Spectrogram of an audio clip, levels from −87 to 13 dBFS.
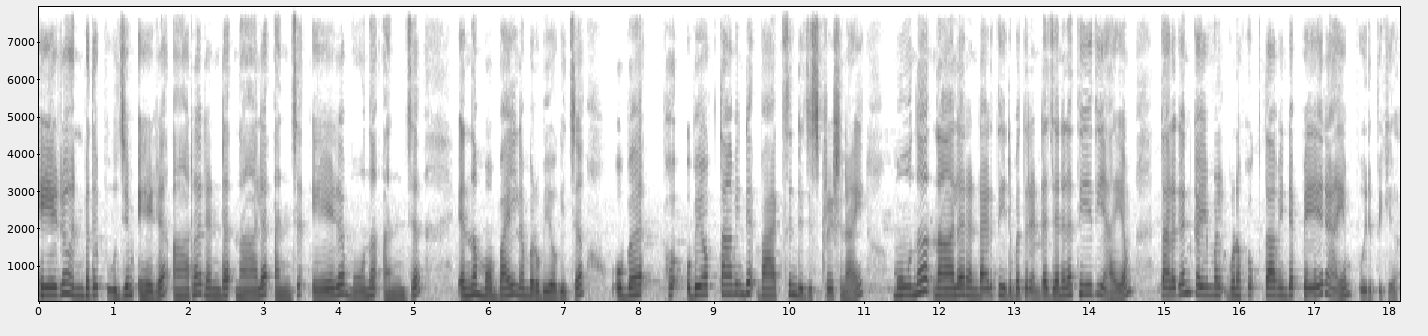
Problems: none marked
